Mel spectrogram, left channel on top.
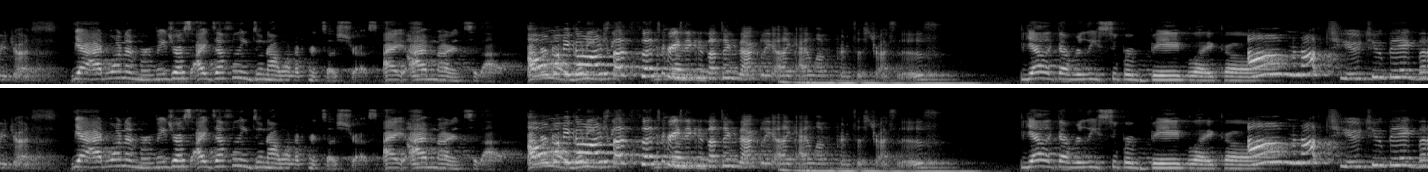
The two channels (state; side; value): identical; both; correlation 1.00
